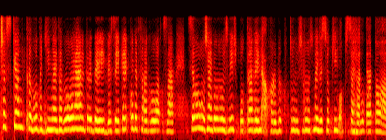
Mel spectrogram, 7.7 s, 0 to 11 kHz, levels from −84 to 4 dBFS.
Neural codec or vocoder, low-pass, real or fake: codec, 16 kHz, 0.5 kbps, FreqCodec, smaller model; 7.2 kHz; fake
